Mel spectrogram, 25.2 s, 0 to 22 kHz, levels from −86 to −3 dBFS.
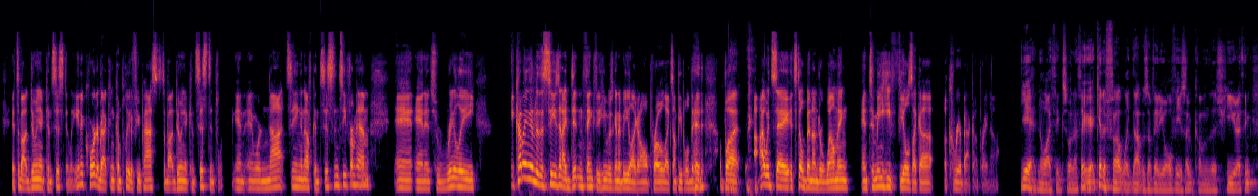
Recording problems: uneven, jittery; strongly; from 4.5 to 25 s

